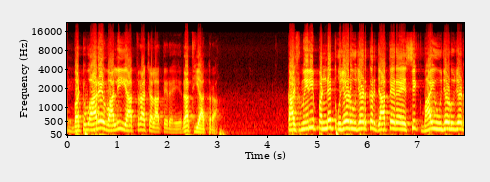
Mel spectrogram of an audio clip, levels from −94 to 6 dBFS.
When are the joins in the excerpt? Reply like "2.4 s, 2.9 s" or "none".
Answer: none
